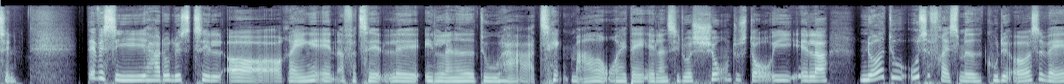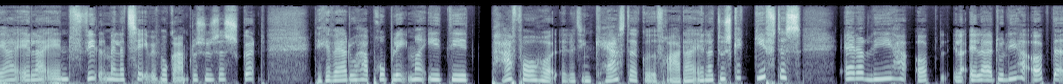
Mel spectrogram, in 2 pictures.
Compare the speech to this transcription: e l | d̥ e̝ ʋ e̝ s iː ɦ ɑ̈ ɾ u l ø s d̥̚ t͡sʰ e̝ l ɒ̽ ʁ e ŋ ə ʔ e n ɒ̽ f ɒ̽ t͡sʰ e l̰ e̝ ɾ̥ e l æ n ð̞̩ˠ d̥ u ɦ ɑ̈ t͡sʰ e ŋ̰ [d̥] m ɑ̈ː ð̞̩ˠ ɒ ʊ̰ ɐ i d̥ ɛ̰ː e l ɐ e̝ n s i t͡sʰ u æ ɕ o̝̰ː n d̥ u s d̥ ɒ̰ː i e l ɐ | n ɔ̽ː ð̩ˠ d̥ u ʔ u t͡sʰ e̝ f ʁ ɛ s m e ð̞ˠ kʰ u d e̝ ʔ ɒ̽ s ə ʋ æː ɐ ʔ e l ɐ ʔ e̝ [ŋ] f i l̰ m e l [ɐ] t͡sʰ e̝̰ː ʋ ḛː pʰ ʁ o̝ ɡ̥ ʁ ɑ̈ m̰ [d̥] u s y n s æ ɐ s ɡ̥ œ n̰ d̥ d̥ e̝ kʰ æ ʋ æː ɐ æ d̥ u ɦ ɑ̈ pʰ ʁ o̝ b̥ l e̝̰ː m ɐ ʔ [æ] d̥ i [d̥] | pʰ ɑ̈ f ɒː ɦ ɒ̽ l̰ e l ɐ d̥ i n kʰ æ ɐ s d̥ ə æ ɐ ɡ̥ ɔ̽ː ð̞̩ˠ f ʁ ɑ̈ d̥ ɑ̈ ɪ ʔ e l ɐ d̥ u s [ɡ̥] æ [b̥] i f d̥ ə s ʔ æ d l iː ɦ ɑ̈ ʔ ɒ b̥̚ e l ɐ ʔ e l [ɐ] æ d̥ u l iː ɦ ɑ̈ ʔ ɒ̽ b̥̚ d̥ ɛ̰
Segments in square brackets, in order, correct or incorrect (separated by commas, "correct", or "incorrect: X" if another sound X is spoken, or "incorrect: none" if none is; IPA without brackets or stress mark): correct, incorrect: n, correct, correct, incorrect: i, correct, correct, incorrect: ɡ̥, correct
